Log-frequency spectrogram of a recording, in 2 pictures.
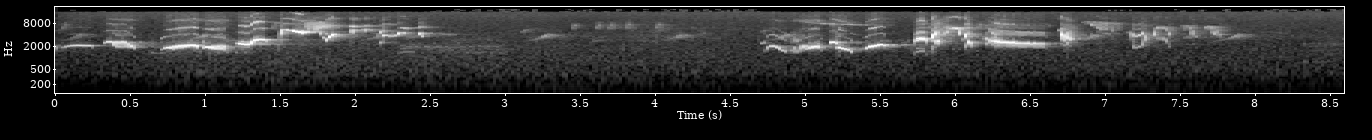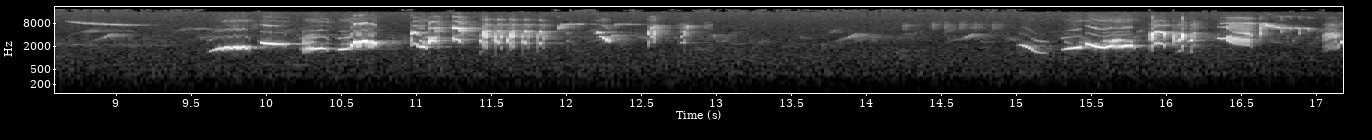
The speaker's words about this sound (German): Wie klingt sie denn nun, die Amsel? Man hört sie oft morgens im Morgengrauen, aber auch abends, kurz nachdem die Sonne untergegangen ist, hört man sie nochmal ihr Liedchen trällern.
